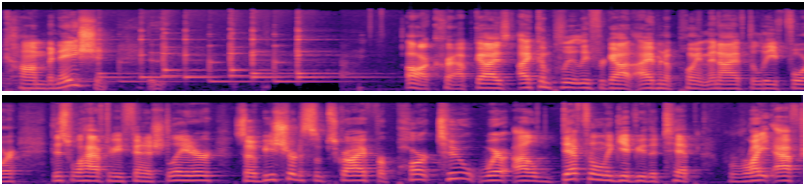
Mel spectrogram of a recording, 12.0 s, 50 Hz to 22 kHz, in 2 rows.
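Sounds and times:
phone ringtone: 0:00.6 - 0:02.9.

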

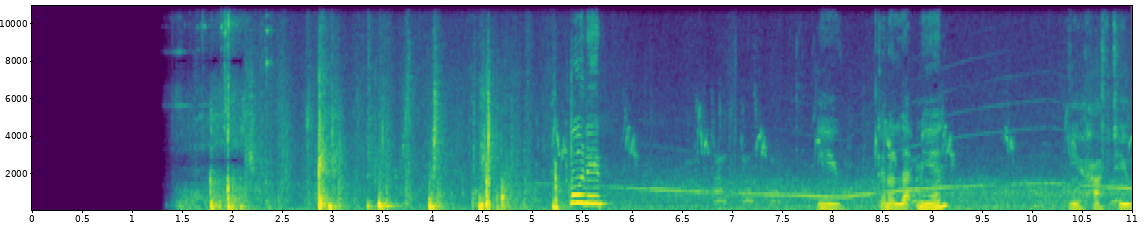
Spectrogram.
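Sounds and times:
footsteps on hard floor: 0:01.6 - 0:05.4.

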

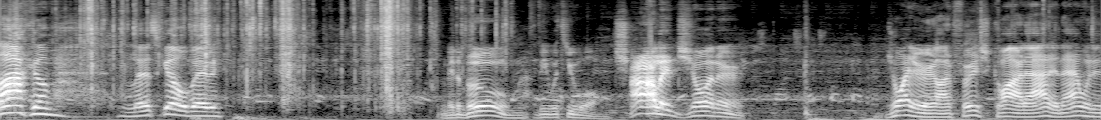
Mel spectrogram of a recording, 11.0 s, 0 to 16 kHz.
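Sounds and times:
foil wrapper crinkling: 0:00.1 - 0:05.2.

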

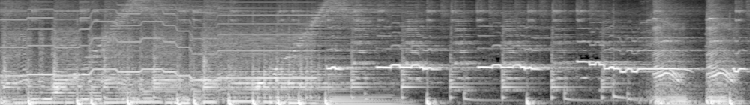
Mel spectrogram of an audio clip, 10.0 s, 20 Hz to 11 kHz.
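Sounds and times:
high flute-like melody: 0:00.0 - 0:10.0.

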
